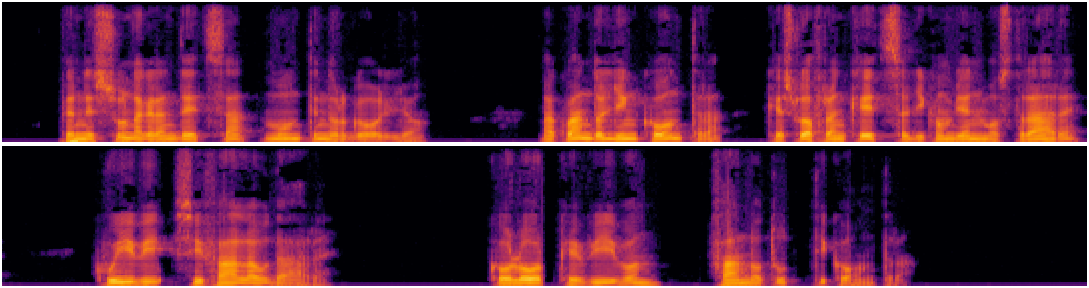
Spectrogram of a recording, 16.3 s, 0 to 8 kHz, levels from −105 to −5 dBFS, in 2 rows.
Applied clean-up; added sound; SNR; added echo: none; none; none; none.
